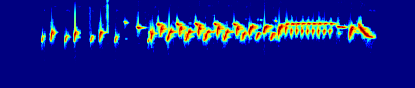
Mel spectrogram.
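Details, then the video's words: Singing European goldfinch recorded to train chicks: widely spaced high chips quicken into about three seconds of dense, jingling twittering with a short buzzy trill near the end. "Taghreed goldfinch in a very beautiful voice"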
